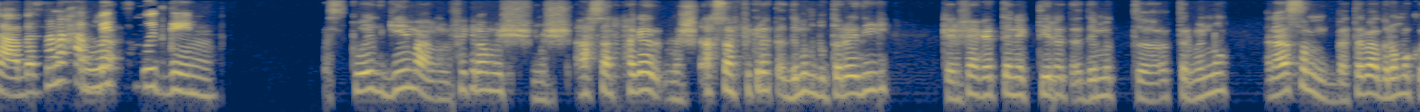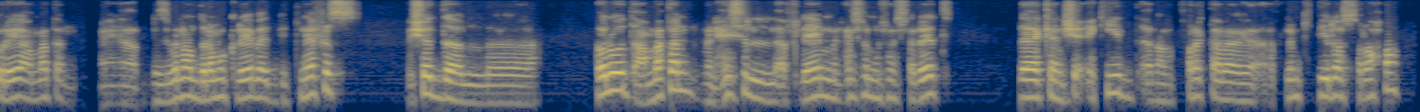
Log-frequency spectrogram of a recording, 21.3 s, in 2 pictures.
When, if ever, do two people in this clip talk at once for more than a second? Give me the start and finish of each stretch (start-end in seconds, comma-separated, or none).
none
